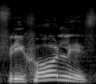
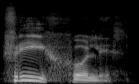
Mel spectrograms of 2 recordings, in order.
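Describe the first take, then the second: First: The stress is on the o syllable. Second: The stress is on the i syllable.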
